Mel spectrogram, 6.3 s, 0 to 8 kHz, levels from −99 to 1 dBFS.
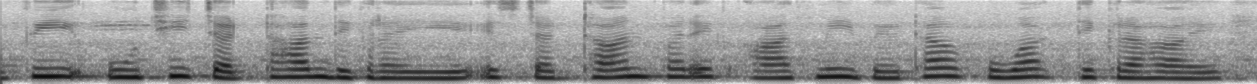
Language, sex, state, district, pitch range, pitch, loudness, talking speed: Hindi, female, Bihar, Darbhanga, 235-275 Hz, 255 Hz, -16 LUFS, 150 wpm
